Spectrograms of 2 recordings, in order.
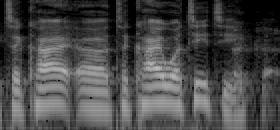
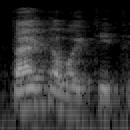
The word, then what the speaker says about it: Taika Waititi: Oh, the guy who directs like the last Thor movie, Takai Waititi. Yeah. That's a I don't mouthful. think that's how you for a pronounce name.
